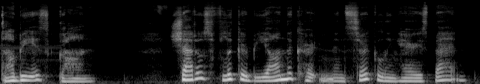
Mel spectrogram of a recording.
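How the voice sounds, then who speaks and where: A woman's voice: lowish voice, animated, moderate pace, warm tone, slightly rough. A woman reading scripted, dramatic story narration for an audio drama.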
